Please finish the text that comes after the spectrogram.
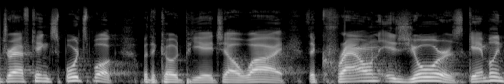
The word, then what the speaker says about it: PHLY: I've seen some people discussing how we pronounce it and all that. It's PHLY.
